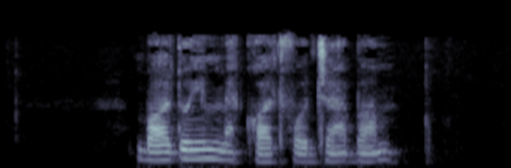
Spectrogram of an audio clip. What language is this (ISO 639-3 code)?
hun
